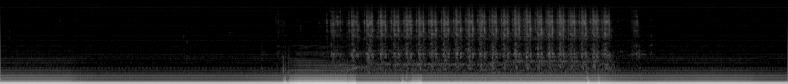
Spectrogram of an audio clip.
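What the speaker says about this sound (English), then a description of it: "I'm going to do what's called an edge stitch," A sewing machine runs a short edge-stitching burst close along a fabric edge on a top being sewn, a steady mechanical whir of about three seconds over constant mains hum, with brief taps before and after.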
